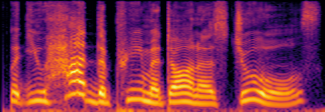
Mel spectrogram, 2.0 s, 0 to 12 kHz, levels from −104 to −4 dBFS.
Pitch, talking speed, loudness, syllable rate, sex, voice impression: 225 Hz, 205 wpm, -17 LUFS, 5.2 syllables/s, female, very feminine, very middle-aged, very thin, very tensed, powerful, very bright, very hard, very clear, very fluent, cute, intellectual, refreshing, slightly sincere, slightly calm, friendly, reassuring, unique, slightly elegant, slightly wild, slightly sweet, lively, strict, intense, sharp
